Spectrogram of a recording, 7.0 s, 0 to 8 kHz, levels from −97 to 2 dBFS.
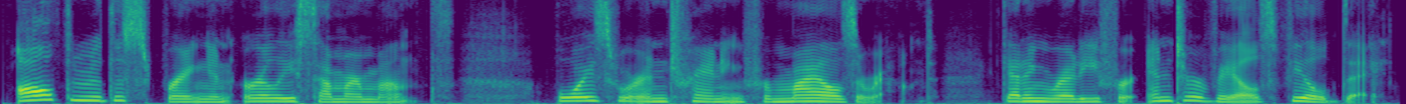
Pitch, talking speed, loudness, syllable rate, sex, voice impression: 240 Hz, 180 wpm, -19 LUFS, 5.8 syllables/s, female, very feminine, young, very thin, tensed, slightly powerful, very bright, slightly hard, very clear, very fluent, raspy, cute, slightly intellectual, very refreshing, sincere, slightly calm, very friendly, very reassuring, very unique, slightly elegant, wild, slightly sweet, very lively, slightly kind, intense, sharp, very light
